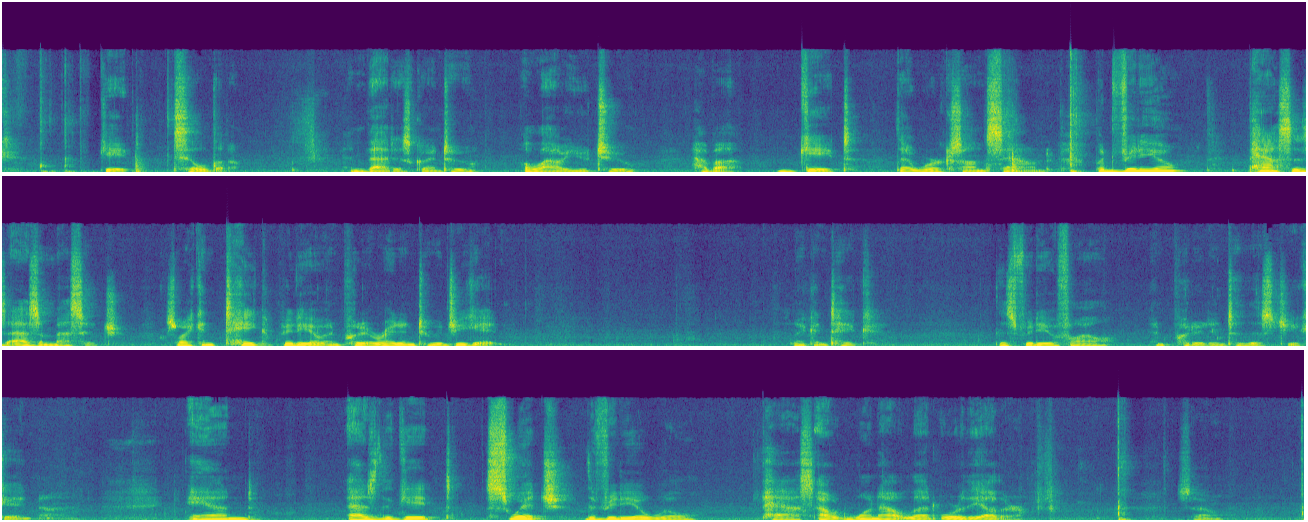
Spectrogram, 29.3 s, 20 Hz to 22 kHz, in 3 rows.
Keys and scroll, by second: 0.0-1.5 typing, 7.9 BackSpace, 27.9 n, 29.0-29.3 typing.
